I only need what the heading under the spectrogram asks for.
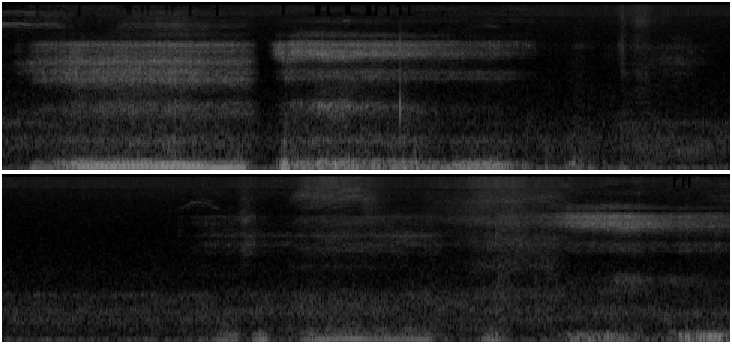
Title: Zoey girl snoring the night away, Sadie baby just chilling at home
